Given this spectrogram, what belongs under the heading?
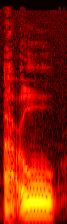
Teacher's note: الهمزة مرققة، فيجب أن تقرأها آ وليس أو، وكذلك العين، وكذلك الواو التي يجب أن يضم الشفتين فيها ضما محكما مع ترك فجوة لخروج الهواء أعو، وتكون هذه الضمة محكمة دائرية وليست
